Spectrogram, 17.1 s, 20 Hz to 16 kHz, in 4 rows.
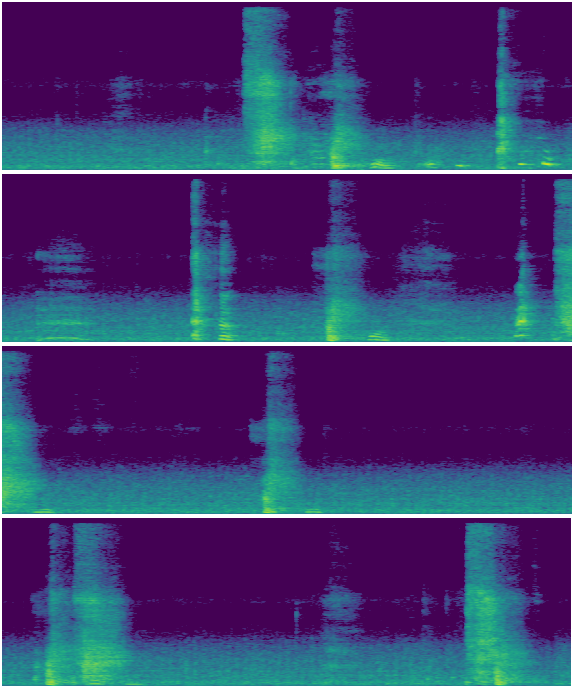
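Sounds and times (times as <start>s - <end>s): woman sneezing: 1.8s - 3.0s, 6.7s - 7.2s, 8.2s - 9.0s, 10.5s - 11.0s, 13.1s - 13.9s, 16.3s - 16.9s.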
